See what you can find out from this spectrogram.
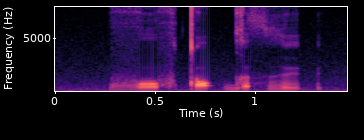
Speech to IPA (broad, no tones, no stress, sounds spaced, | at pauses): v o f t ɔ ʔ ɡ ə θ ð y ʔ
